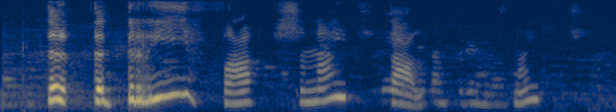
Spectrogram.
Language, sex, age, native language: Icelandic, male, 9, Icelandic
